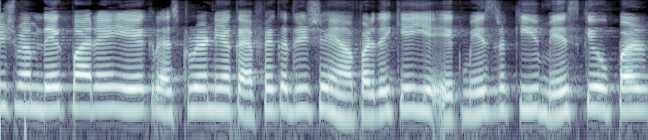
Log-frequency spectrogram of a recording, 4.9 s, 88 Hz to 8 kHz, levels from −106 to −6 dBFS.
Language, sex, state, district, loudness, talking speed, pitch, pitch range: Hindi, female, Uttar Pradesh, Budaun, -16 LUFS, 330 wpm, 230 Hz, 215-240 Hz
